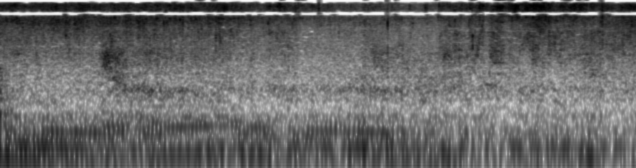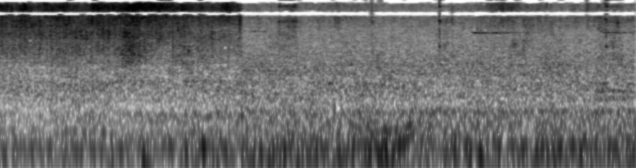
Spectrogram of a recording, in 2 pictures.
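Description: Egg-filled pancakes (jidan guanbing) shallow-frying in a wide pan of oil: a steady sizzle and bubbling. A low steady rumble runs underneath.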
